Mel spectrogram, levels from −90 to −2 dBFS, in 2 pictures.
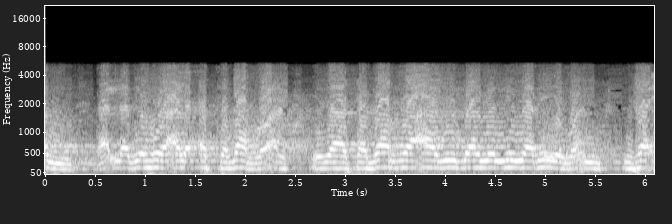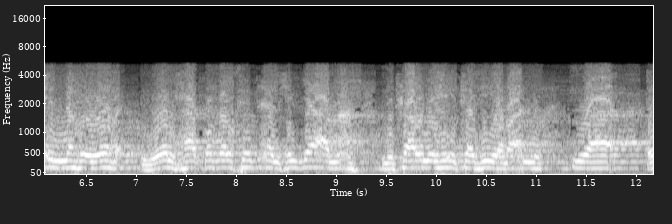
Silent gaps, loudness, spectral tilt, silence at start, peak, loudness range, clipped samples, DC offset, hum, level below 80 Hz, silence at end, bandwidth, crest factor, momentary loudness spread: none; -6 LUFS; -9 dB/octave; 0 s; 0 dBFS; 2 LU; 7%; under 0.1%; none; -32 dBFS; 0 s; 5.4 kHz; 4 dB; 5 LU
